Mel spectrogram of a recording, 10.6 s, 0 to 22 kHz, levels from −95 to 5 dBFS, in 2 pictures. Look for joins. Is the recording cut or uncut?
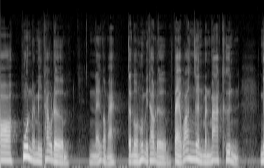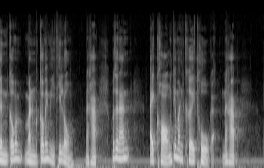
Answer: uncut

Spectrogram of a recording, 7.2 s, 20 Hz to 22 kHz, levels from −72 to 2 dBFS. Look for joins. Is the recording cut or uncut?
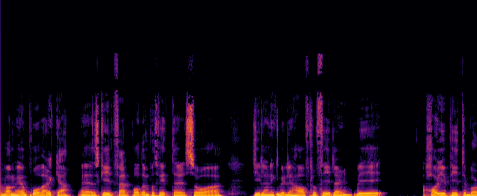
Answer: cut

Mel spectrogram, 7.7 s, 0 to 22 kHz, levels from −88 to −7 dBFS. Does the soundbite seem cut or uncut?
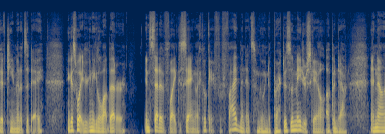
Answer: uncut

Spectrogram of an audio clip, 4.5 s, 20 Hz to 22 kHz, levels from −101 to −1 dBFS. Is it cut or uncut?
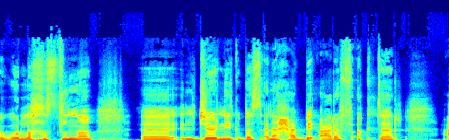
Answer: cut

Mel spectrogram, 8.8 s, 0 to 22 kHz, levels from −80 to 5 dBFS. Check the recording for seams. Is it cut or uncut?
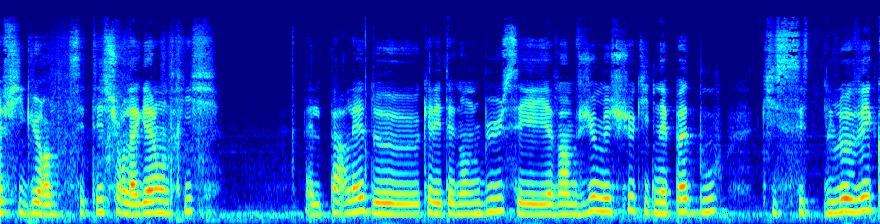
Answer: uncut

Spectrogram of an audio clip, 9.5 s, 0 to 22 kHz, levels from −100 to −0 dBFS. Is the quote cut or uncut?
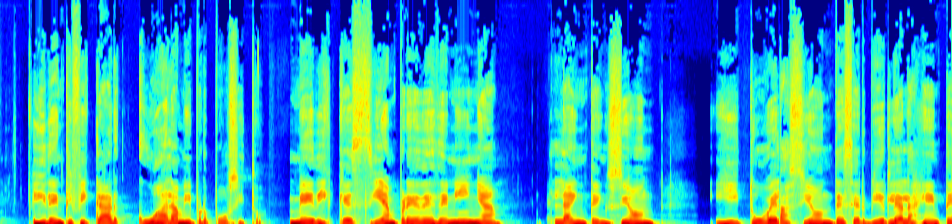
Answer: cut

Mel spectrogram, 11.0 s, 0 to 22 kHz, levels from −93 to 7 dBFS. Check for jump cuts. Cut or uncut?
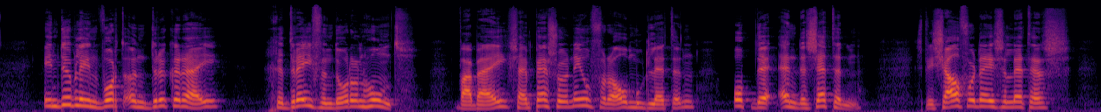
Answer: cut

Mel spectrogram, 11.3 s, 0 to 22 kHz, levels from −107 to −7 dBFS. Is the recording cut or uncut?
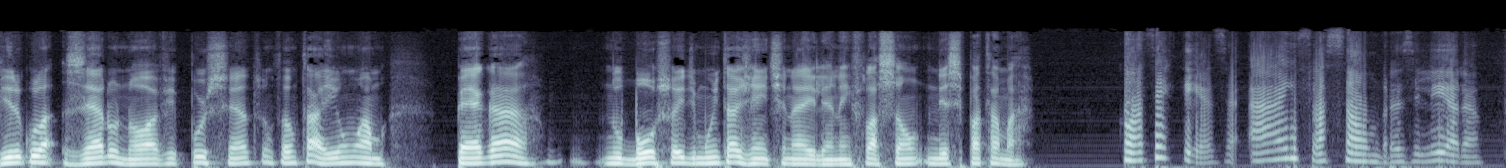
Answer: uncut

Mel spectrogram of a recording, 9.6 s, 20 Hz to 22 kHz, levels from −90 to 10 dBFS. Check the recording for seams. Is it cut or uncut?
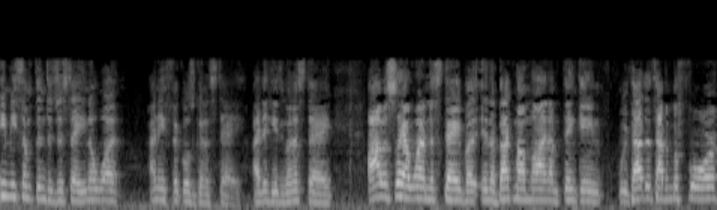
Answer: cut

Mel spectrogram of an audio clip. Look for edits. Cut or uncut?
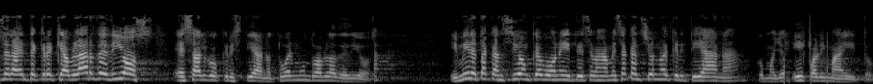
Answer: cut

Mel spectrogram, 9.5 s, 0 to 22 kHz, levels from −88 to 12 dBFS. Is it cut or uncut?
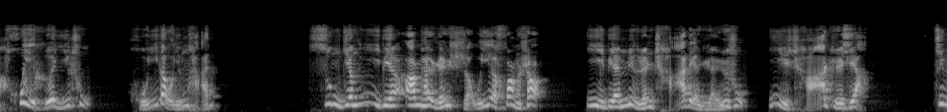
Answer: cut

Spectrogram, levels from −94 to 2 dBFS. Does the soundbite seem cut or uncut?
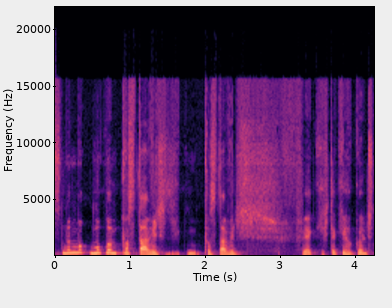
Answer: uncut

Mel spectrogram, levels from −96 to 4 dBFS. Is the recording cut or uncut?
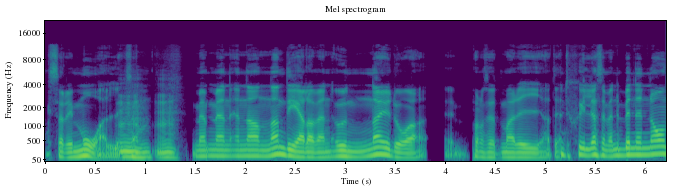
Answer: cut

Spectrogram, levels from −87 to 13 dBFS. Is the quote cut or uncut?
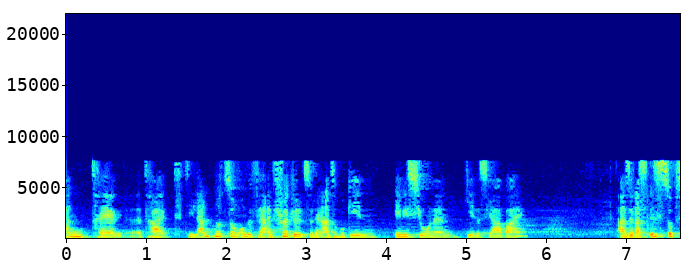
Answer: uncut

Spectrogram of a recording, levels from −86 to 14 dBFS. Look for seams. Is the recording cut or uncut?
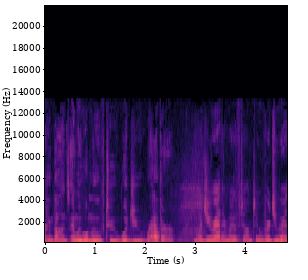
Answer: uncut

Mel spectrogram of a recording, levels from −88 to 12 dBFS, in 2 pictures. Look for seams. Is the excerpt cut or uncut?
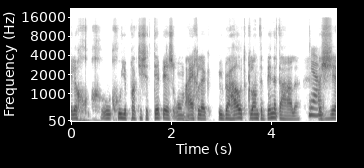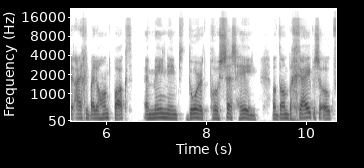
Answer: uncut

